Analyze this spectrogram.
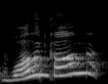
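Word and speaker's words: Wollongong: And I am going to say it wrong because I'm not from Australia, but is this Wallenong Carrie? Wallengong.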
